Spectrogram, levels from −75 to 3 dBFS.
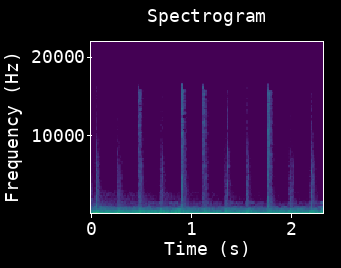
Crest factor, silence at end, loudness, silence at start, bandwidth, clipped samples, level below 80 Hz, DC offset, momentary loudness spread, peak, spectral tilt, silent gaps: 14 dB; 0 s; -34 LUFS; 0 s; 17 kHz; under 0.1%; -34 dBFS; under 0.1%; 3 LU; -16 dBFS; -7 dB/octave; none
